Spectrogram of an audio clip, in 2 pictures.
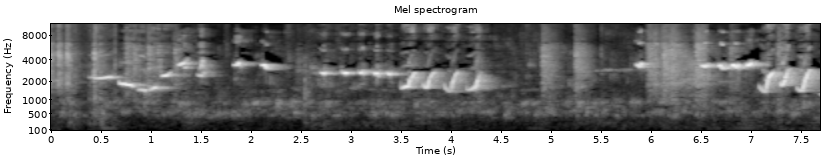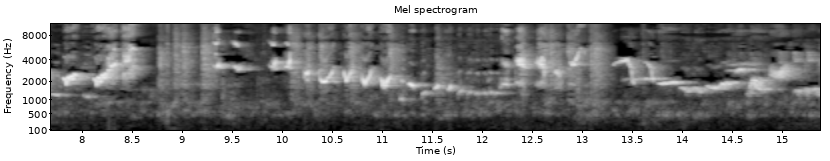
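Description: A songbird sings loud, varied whistling phrases with quick trills close by.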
